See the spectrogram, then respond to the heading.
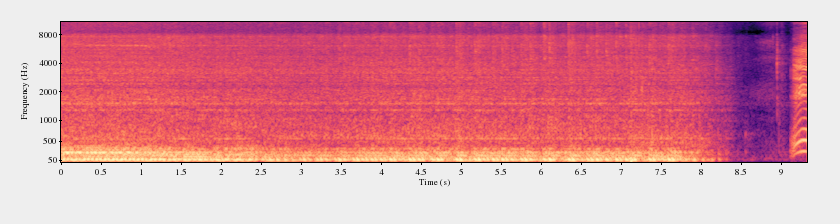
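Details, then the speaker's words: Harley-Davidson XR1200 V-twin, hot restart after idle trim reset: fires up and hangs over 2,000 rpm at 98 IAC steps, won't drop until throttle blipped; reset fixed nothing, throttle position sensor suspected bad. "as you just heard that fixed absolutely nothing went right up to over 2,000 RPMs 98 steps on there and would not come down till I blipped the throttle"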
